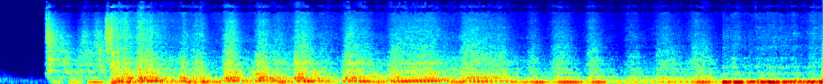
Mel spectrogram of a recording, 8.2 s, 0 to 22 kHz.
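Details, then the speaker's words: Junkyard small-block Chevy newly installed in a 1970 Nova, first start with timing set by ear after making own TDC mark, fuel system unfinished: fires instantly, loud slightly uneven low idle with a blip, runs briefly; normal start. "The motor runs. Fired up. Didn't run long."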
